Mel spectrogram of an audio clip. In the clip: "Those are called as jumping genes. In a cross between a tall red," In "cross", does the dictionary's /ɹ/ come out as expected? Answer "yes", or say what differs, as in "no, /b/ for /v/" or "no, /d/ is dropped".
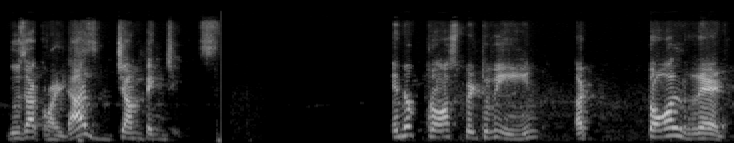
yes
